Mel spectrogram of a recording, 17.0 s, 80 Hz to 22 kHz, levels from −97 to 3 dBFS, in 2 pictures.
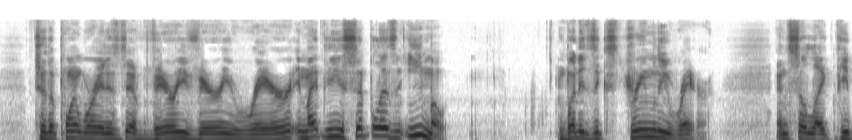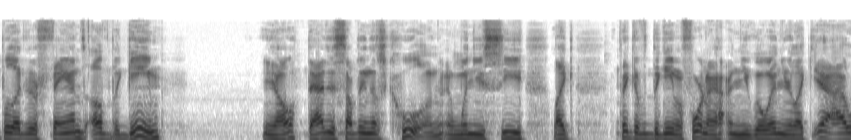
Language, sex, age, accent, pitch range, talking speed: English, male, 30-49, American, 125-155 Hz, 210 wpm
